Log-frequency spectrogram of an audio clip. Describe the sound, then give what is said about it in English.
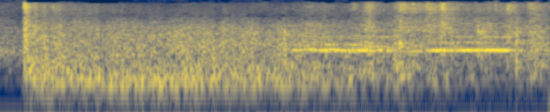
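Loud, continuous roar of heavy gunfire and explosions reverberating through the streets of a civilian housing area in the Al-Khalidiyah district during an intense offensive, a dense rumbling barrage with rapid cracks blurred together and no pauses, with no one speaking. “The streets reverberating to the sounds of explosions and gunfire.”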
